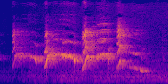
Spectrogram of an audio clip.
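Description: A puppy whines and barks at night in loud, close, repeated yelping bursts. The high, wavering whimpers rise and fall between the barks, with no voices present.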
